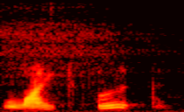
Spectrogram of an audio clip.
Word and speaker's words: Lightfoot: That's spelled S-E-T-H. – Yep. – And my last name is Lightfoot. So yep. – L-I-G-H-T-F-O-O-T.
